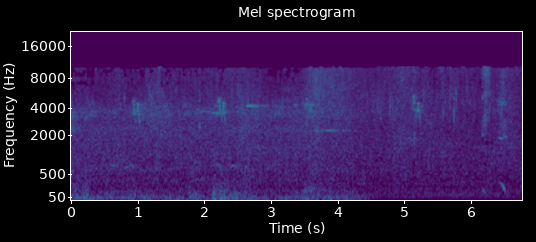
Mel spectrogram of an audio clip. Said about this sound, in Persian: به جایی که حرف بزنن دارن آب بازی میکنن.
